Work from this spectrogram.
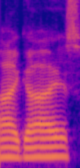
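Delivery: mock monotone, flat presenter voice. Speaker imitates a YouTuber in presentation mode; imitating a monotone presenter. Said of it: "he's the most monotonic guy on YouTube".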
